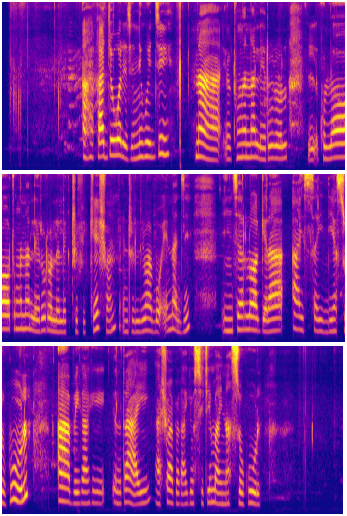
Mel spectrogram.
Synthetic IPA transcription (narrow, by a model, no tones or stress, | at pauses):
akakad͡ʒowoɾitiniwed͡ʒi | naḭltuŋanaleɾuɾolkulɔtuŋanaleɾuɾolelektɾifikeʃɔnintɾilomabɔʔḛnad͡ʒi | iɲt͡ʃelɔaɡeɾaː | jsaidiasukulapikakiːltaiaʃwapekakiositimainasukul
